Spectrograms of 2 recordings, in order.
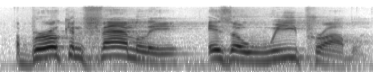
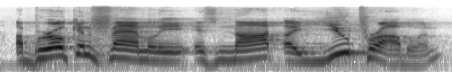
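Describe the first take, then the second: First: "we" picked out as the correction; stress on WE. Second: "you" picked out against the rest; stress on YOU. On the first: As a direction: lean on "we", then fall away. Contrasts we with you problem. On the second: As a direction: lean on "you" with a lifted pitch. Contrasts you with we problem. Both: Real, not acted.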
